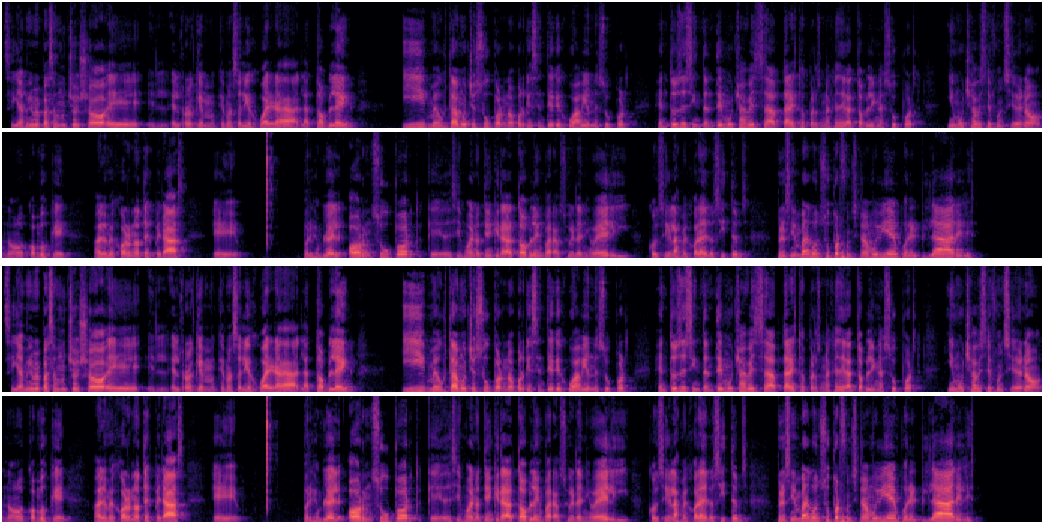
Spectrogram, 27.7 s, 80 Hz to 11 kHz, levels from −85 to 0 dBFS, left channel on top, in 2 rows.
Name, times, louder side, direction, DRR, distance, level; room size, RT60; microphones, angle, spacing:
voice 1, 0.1-4.7 5.3-8.3 8.7-12.2 12.6-14.7 15.1-16.3 16.7-17.0 17.9-22.2 22.5-23.8 24.2-26.9, right 3 dB, 25° right, 0.9 m, -34 dB
24.5 x 13.5 x 2.7 m
head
